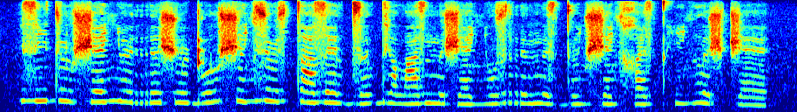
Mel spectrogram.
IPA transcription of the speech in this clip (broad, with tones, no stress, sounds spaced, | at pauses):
z i˧˥ d ø˧˩ l ʃ ɛ˧˥ ʎ ø˧˩ r ɘ˧˩ ʃ ø˧˩ ɖ o˧˥ l ʃ ɘ˧˥ ʎ z ø˧˥ z t a˧˥ z ɛ˧˩ l d͡z ə˧˥ l d i˧˩ lˠ a˧˥ z n̪ ɘ˧˩ ʃ ɛ˧˩ ʎ o˧˥ z r ɘ˧˥ ŋ ɘ˧˩ z d̪ ø˧˩ ʎ ʃ ɛ˧˩ ʎ χ ɛ˧˥ z t̪ʰ i˧˥ ʎ l ə˧˥ ʃ t͡ʃ ɛ˧˩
